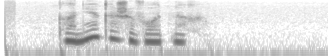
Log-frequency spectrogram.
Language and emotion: Russian, neutral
